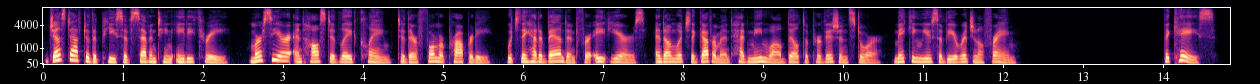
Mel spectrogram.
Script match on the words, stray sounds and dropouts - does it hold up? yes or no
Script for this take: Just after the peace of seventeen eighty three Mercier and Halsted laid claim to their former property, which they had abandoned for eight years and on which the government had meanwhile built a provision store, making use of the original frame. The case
yes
